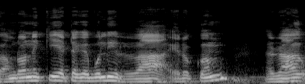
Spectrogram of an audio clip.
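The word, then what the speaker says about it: ر: উপরে তালুর সংখ্যা লাগিয়ে র উচ্চারণ করতে হবে আমরা অনেকেই এটাকে বলি এরকম রা উচ্চারণ করি তো এই যে আকারটা এটা আপনারা ব্যবহার করবেন শুধু এরকম র বলবেন র মোটা করে বলবেন র ওকে আমার সাথে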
